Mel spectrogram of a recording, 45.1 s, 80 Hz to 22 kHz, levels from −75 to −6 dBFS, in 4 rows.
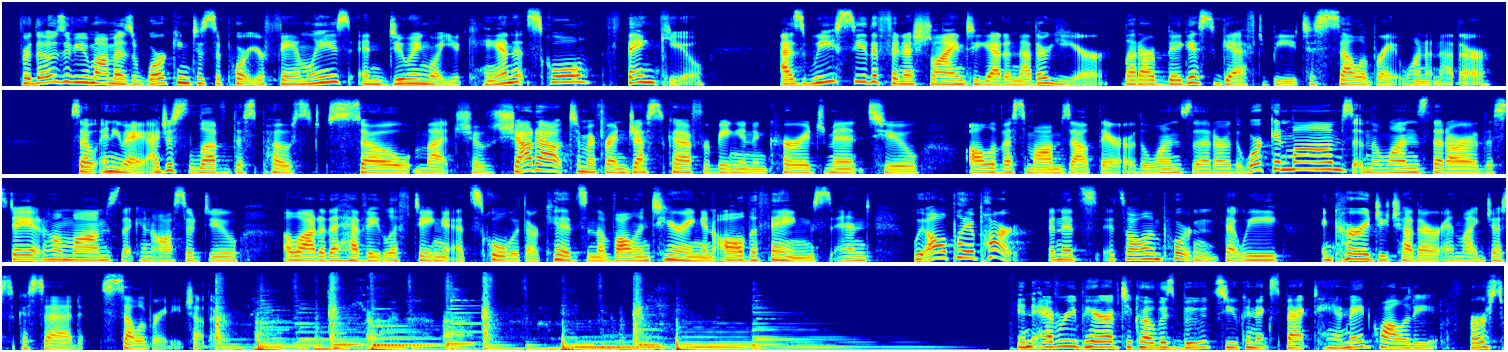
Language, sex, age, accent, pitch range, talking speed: English, female, 20-39, American, 175-225 Hz, 180 wpm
